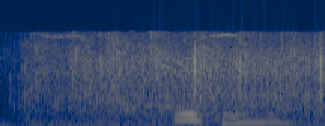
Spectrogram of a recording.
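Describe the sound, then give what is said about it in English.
A polite golf clap: soft, scattered applause from a small crowd, a steady patter for about two seconds, with a brief murmuring voice underneath midway. “Kind of a polite golf clap.”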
